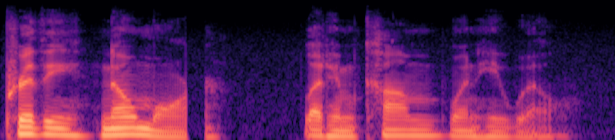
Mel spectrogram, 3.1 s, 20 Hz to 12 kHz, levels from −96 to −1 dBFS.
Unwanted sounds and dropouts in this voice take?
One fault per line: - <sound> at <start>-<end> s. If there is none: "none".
- dropout at 0.9-1.0 s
